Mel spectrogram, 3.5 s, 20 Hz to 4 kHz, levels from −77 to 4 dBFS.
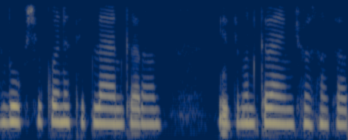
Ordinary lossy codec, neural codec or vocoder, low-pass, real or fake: none; codec, 44.1 kHz, 7.8 kbps, DAC; 3.6 kHz; fake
